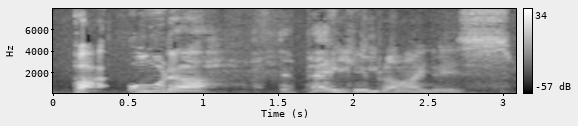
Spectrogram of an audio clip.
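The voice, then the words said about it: Attempted English accent. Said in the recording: “I wanna do English ... From where? ... from Peaky Blinders ... I can't do any other accent when I'm drunk”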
